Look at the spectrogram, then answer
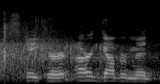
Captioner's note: some Applause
